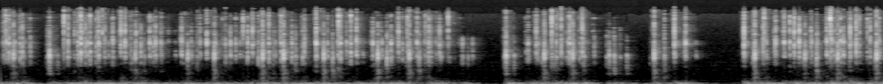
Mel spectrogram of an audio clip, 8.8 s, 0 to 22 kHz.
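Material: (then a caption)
Metal. Fingertips of both hands type steadily on a compact Plum Iron 165 mechanical keyboard with a plum-red aluminum case and black keycaps. The result is a dense run of crisp, sharp key clicks with a bright, clacky tone over a low thock. The typing stops in two short pauses before resuming.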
